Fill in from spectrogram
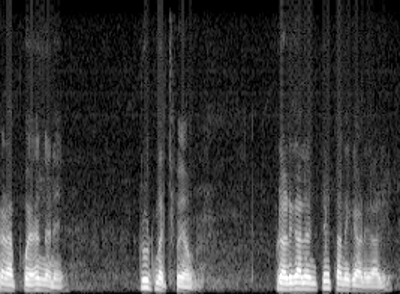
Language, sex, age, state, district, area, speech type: Telugu, male, 18-30, Telangana, Nalgonda, rural, spontaneous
